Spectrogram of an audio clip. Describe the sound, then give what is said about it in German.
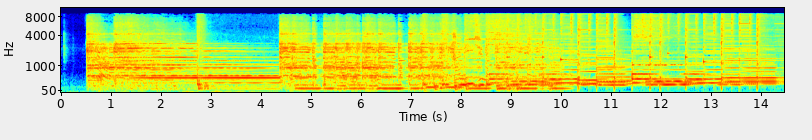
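A 1960s-style rock song plays loud and steady with no talking, starting after a brief pause; a full band with driving bass kicks in a few seconds in over bright, chiming guitar chords. “das klingt ein bisschen nach den …”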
